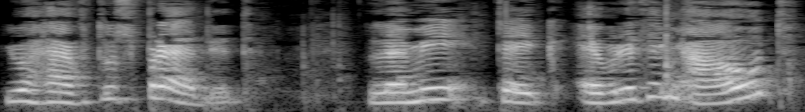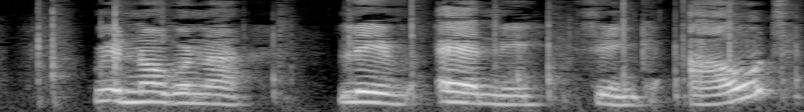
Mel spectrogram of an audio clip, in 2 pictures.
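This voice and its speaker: A woman's voice: a little high, takes it slowly. A woman with a Greek accent leading a hands-on recipe demonstration as a cooking host, encouraging and emphatic, often repeating her phrases.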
